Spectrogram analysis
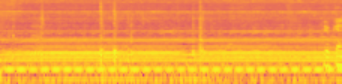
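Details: Biotronix vacuum therapy unit connected to an IFT physiotherapy device with four vacuum electrodes, demo: steady low motor hum with rapid rhythmic pulsing and faint clicks as suction holds the electrodes.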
